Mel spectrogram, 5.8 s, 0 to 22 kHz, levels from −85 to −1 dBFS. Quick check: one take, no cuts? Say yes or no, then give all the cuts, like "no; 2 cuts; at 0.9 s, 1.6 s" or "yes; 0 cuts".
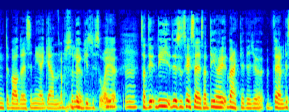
no; 1 cut; at 4.5 s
